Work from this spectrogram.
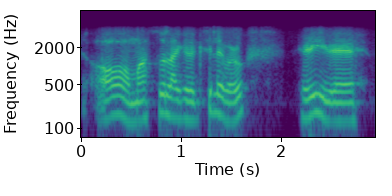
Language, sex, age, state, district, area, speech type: Assamese, male, 18-30, Assam, Sonitpur, rural, conversation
